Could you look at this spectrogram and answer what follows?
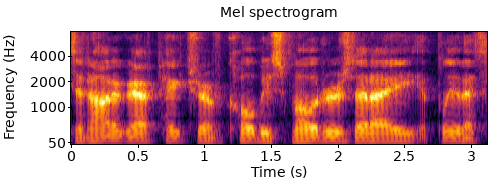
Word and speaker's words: Cobie Smulders: of autographed a it's an autographed picture of Cobie Smulders that I play that's how her name's pronounced that I got at a event I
